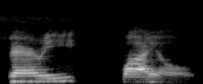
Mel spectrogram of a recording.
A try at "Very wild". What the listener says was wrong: Can I have a little bit more D there? Very wild.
